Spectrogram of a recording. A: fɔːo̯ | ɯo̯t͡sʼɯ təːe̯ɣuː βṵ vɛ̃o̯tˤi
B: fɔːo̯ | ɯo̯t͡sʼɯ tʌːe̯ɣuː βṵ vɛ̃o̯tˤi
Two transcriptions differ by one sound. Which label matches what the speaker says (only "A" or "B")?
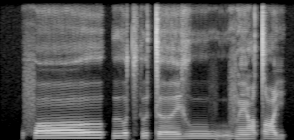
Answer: A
